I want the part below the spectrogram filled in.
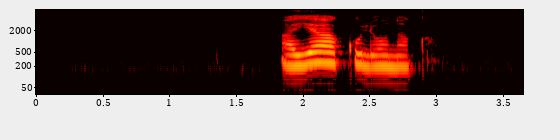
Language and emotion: Russian, neutral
